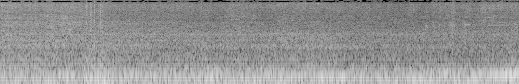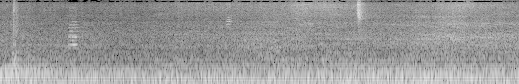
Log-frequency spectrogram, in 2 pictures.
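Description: Motorcycles and cars drone along the road nearby.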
